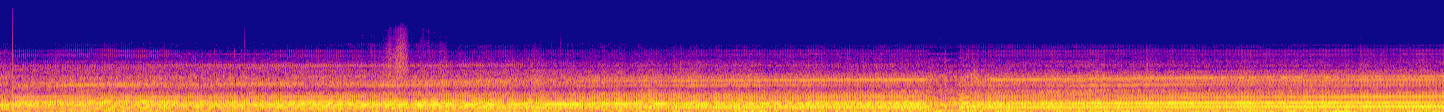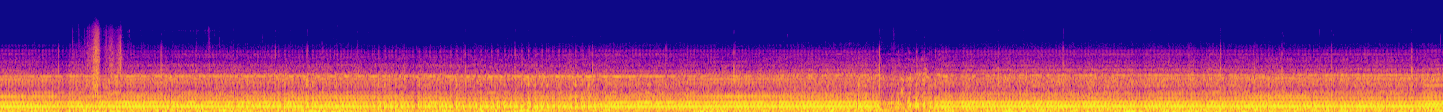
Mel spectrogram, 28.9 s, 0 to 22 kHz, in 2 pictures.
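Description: Yamaha RX100's two-stroke single-cylinder engine, fitted with a custom expansion-chamber exhaust, pulling on the move. Its pitch climbs steadily, with two short breaks about 9 and 23 seconds in. Two sharp ticks sound about 4 and 15 seconds in.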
